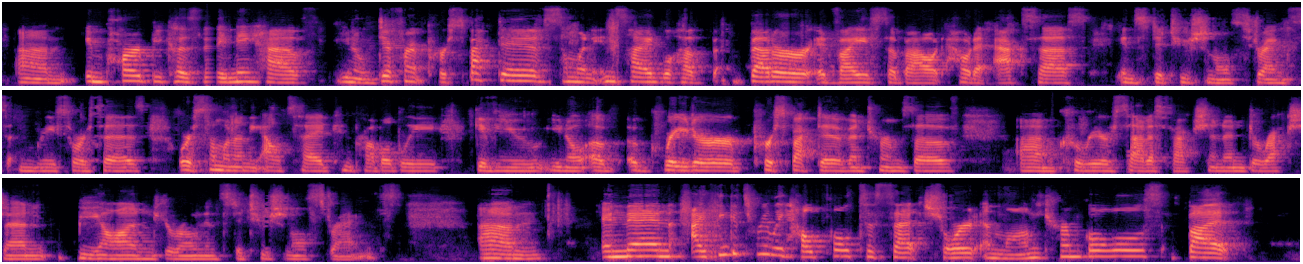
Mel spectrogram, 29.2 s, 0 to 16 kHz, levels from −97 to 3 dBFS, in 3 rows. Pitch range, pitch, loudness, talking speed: 150-205 Hz, 170 Hz, -24 LUFS, 145 wpm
